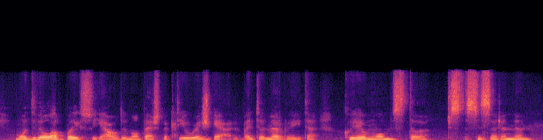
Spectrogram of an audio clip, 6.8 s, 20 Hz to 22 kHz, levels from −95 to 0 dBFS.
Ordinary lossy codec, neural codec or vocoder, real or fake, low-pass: AAC, 64 kbps; codec, 16 kHz in and 24 kHz out, 0.6 kbps, FocalCodec, streaming, 4096 codes; fake; 10.8 kHz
